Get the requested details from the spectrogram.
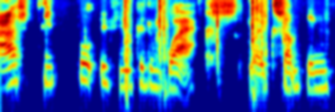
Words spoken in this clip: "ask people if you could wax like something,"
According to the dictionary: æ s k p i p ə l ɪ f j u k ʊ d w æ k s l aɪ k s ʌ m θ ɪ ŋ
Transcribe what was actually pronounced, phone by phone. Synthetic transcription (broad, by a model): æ s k p i p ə l ɪ f j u k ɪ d w æ k s l aɪ k s ʌ m θ ɪ ŋ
